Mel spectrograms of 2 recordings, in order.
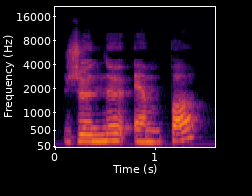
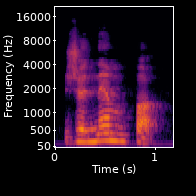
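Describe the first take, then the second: First: The vowel of ne is pronounced separately. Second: The vowel of ne is dropped and linked. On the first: The speaker calls it wrong. "Ce n'est donc pas" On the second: The speaker calls it right. "mais bien"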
